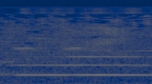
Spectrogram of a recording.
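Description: A single steady ringing tone, held and faint, with a few weaker higher overtones above it.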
